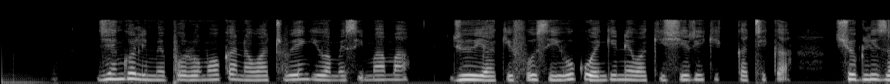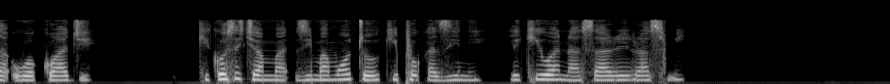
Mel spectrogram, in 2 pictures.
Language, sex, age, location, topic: Swahili, female, 25-35, Kisumu, health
